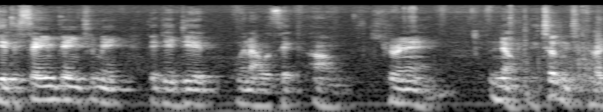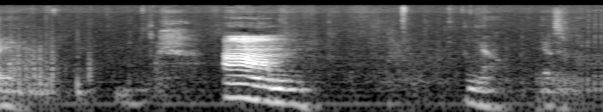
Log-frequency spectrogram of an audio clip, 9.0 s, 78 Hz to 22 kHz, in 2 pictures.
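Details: Adult man with a stroke in November 2007, about 19 months earlier, treated with speech therapy; post-stroke aphasia with word-finding difficulty.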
